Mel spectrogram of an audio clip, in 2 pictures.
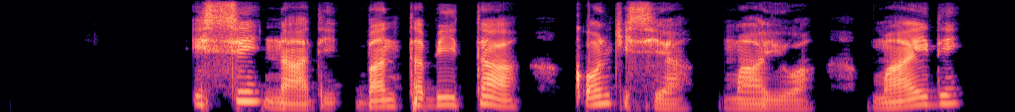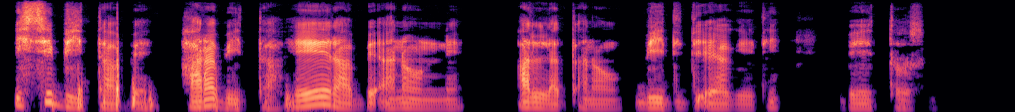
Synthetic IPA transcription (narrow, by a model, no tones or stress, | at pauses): ʔɪsːɪnaːt̪ɪbɐnt̪ːɐbiːt̪ːaːkʼɔnt͡ʃʼːɪsːɪjaː | maːjʊwaː | maːjɪd̪ɪ | ɪsːɪbiːt̪ːaːpːɛ | hɐɾɐbiːt̪ːaːhe̞ːɾaːbɛʔɐnɐwnːɛ | ʔɐlːɐt̪ʼːɐnɐwbiːd̪ɪd̪ɛʔɛjaɡe̞ːt̪ɪ | be̞ːt̪ʰːo̞ːsɔnɐ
